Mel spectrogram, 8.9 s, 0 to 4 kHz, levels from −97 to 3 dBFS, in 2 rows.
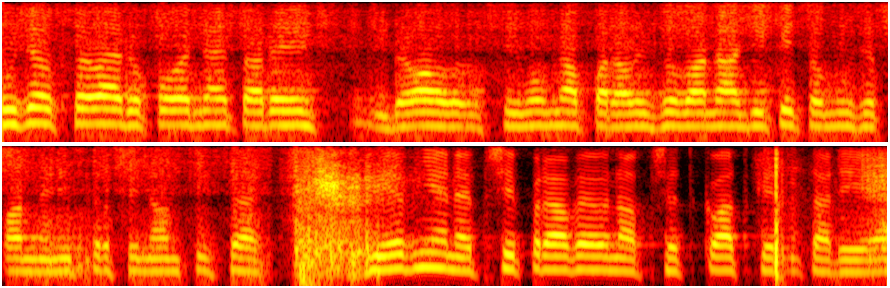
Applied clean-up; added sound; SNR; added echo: neural mask model RNNoise.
